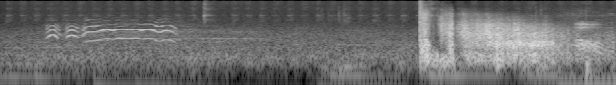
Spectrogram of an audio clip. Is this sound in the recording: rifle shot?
yes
